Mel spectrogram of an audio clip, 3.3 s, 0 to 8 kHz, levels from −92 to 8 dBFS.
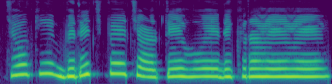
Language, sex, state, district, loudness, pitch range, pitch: Hindi, female, Madhya Pradesh, Bhopal, -12 LUFS, 275-345 Hz, 275 Hz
